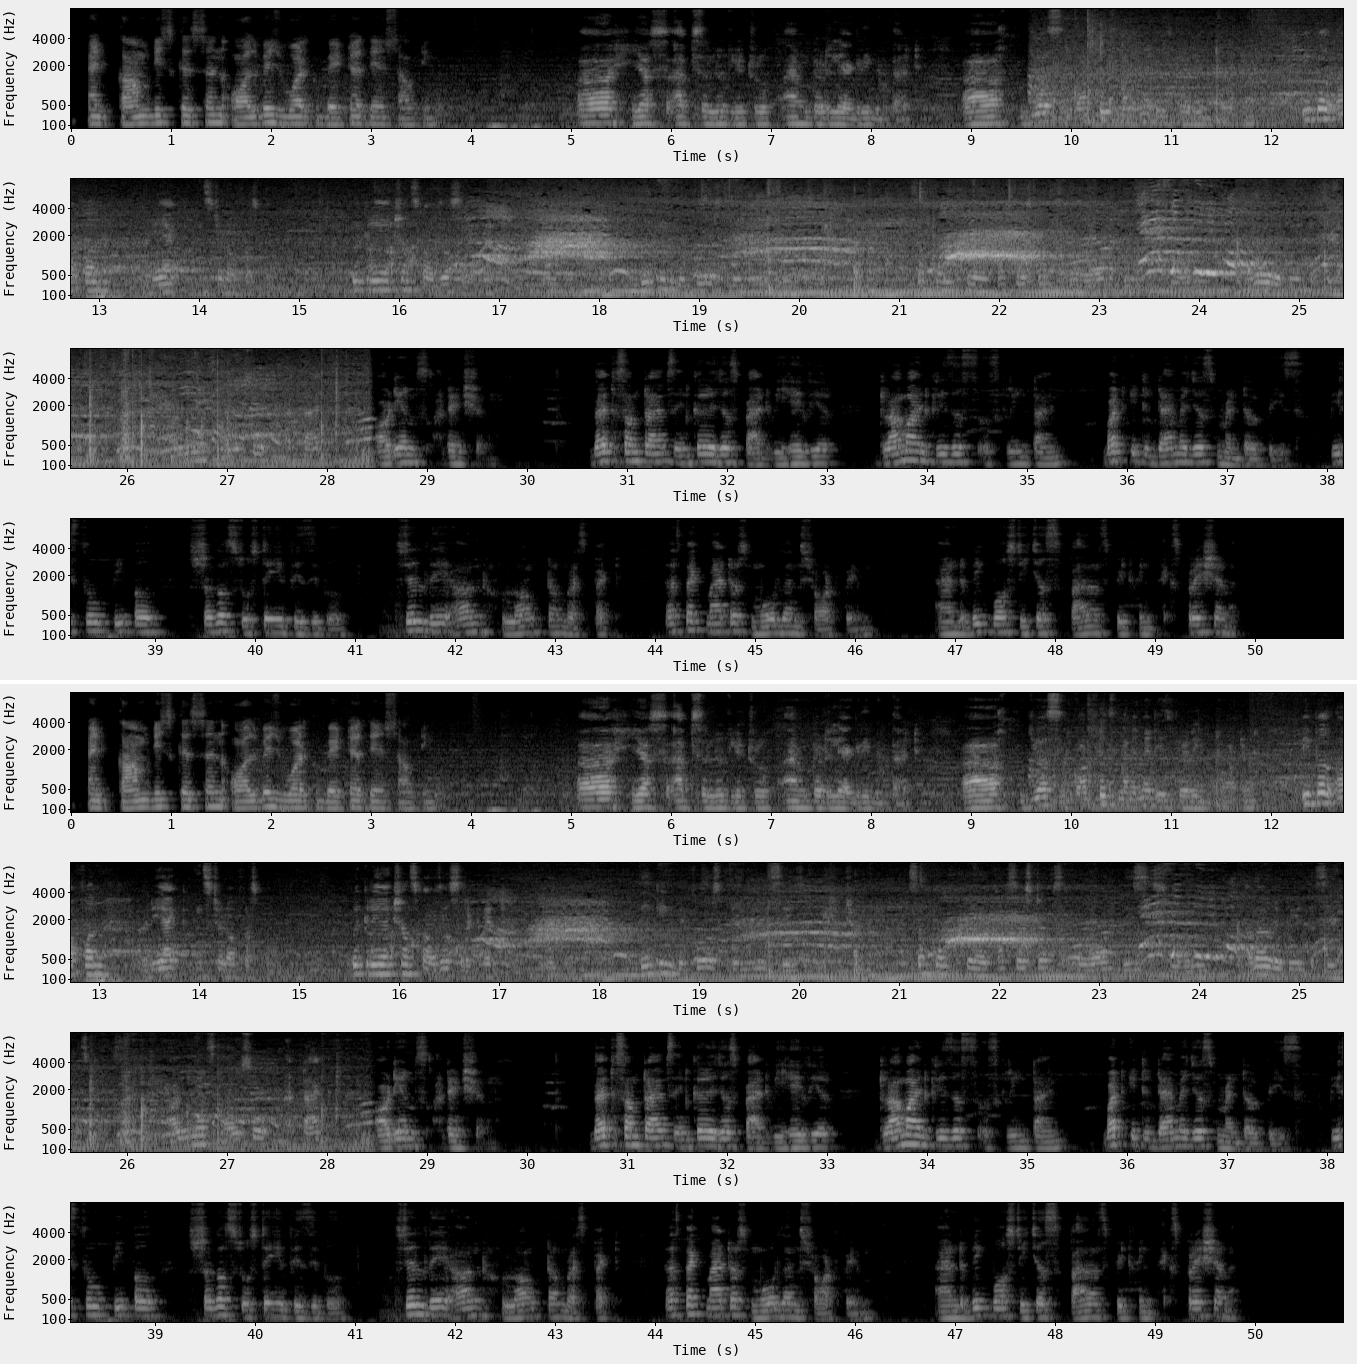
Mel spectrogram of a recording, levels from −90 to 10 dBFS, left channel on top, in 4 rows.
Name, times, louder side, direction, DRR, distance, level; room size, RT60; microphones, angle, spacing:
voice 1, 0.2-3.7, equal, 35° right, 1.0 m, -41 dB
sound 1, 1.8-21.5, right 2 dB, 80° right, 0.7 m, -57 dB
voice 2, 5.1-15.0 15.5-17.8 18.4-20.6 21.1-26.0 26.4-27.9 28.5-29.6 30.6-33.0 33.5-35.3 35.8-37.7 38.0-39.0 39.3-40.9 41.4-43.5 44.1-46.1 46.8-49.8, right 2 dB, 55° right, 1.2 m, -41 dB
sound 2, 9.6-28.4, left 5 dB, 85° left, 0.5 m, -36 dB
sound 3, 11.8-13.8, equal, 65° left, 0.9 m, -53 dB
2.9 x 2.4 x 3.0 m
head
